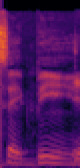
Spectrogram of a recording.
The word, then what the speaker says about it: Sabian: Sabian spelled S-A-B-I-A-N. – But pronounced Sabine, yeah.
